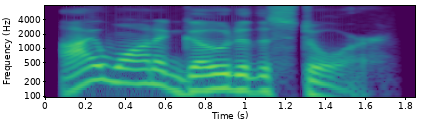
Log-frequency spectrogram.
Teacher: Notice how we stress want, go, and store. The small words to, and the are weak.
